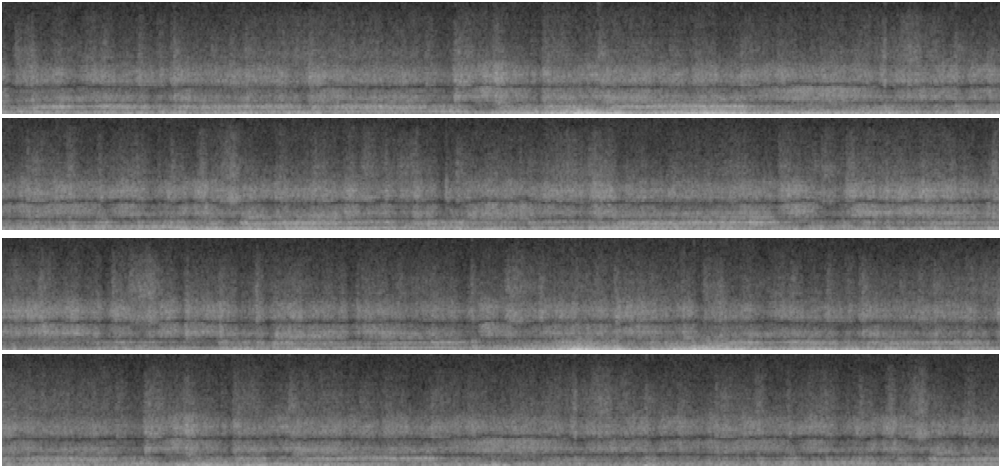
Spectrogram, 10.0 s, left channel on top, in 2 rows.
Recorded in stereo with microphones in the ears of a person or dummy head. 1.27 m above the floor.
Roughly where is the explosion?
No explosion in this recording.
